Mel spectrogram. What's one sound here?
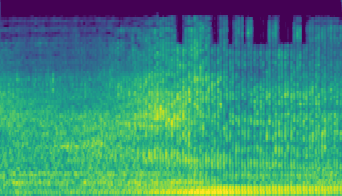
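A motorcycle engine rumbles as it passes close by.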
